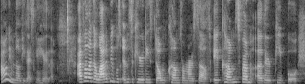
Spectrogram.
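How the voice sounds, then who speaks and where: Over noticeable background noise, a woman talks at a very fast pace in a raised, projected voice with an animated tone, high pitch, ordinary pitch variation and big swings in loudness. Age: 20s. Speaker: beauty and lifestyle vlogger. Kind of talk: casual chat.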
